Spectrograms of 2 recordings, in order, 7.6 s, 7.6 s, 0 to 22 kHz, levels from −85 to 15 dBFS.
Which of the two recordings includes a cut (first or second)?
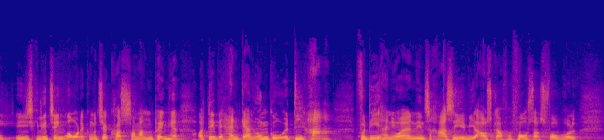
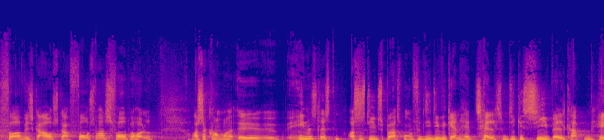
second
